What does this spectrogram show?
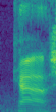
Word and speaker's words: cache: annoyed i keep forgetting how to pronounce cache cash it is cash it's not cash cash okay between the threads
